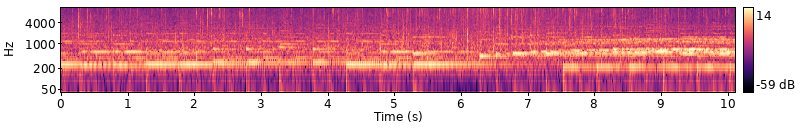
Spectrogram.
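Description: Slow background music of held notes that step from one pitch to the next, over heavy rain falling on a pond, with many small drop ticks.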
